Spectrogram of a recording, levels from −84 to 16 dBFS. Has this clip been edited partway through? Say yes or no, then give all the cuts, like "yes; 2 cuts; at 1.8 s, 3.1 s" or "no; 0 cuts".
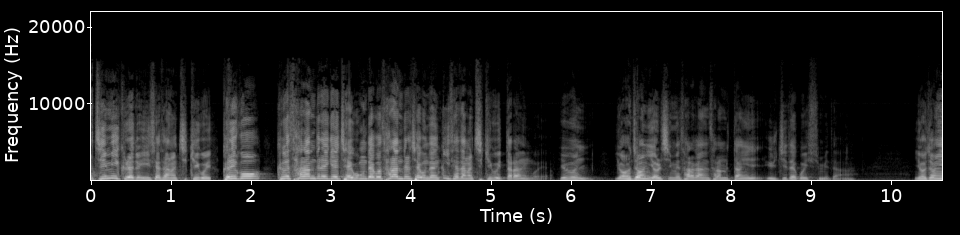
yes; 5 cuts; at 1.5 s, 4.0 s, 4.4 s, 5.8 s, 8.0 s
